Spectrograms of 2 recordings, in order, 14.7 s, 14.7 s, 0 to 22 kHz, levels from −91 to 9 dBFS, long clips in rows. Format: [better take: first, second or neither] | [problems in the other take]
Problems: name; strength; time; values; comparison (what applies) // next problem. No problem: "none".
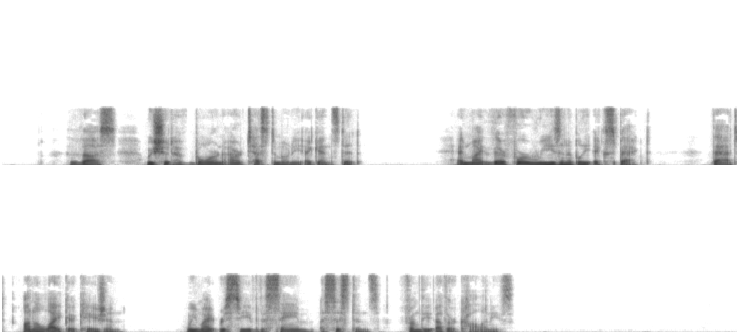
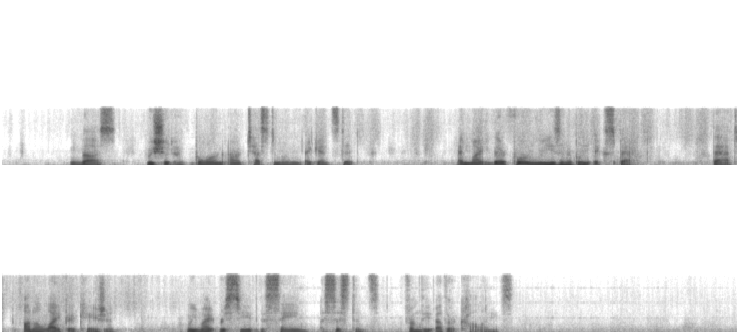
first | noise reduction (neural separator model SepFormer DNS4)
